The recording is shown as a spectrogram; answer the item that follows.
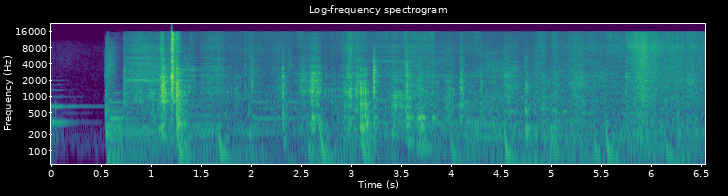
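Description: Handling noise from a motorcycle's stock exhaust silencer being worked loose by hand: irregular metallic clicks, knocks and rubbing, with the sharpest clink about a second in.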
